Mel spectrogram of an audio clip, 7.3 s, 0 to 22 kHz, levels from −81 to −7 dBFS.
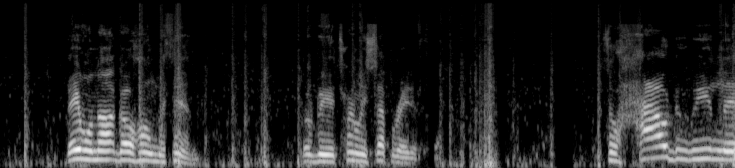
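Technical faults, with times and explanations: Throughout: overdone noise removal. The suppressor was set so hard that any frequency band near its noise estimate is pulled right down, taking the quiet parts of the voice with it. The background drops and breaks up into twinkling specks. The damage stays in place the whole time rather than coming and going like a transmission fault.
4.13 to 5.08 s: repeated stalls (stutter). Right after "but will be eternally", packets kept arriving late, and the buffer ran dry 11 times. Each time the last sound was held and then released, filling about 246 ms with nothing lost, the longest hold 90 ms. The result is a dragging stutter of many short stops rather than one long gap.
5.55 to 5.76 s: call audio freeze. The sound stops and holds for about 190 ms, mostly silent, then resumes exactly where it left off, with nothing skipped. This is likely the jitter buffer running empty while packets were delayed. 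It is a single pause, unlike the repeated stalls before it.
6.58 to 7.32 s: jitter buffer slow-down. The receiver built up a reserve by repeating single pitch periods and small bits of pauses, adding 100 ms. The audio plays at about 87% speed with the pitch unchanged and sounds drawn out. There is no break, which sets it apart from the stalls and the freeze.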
